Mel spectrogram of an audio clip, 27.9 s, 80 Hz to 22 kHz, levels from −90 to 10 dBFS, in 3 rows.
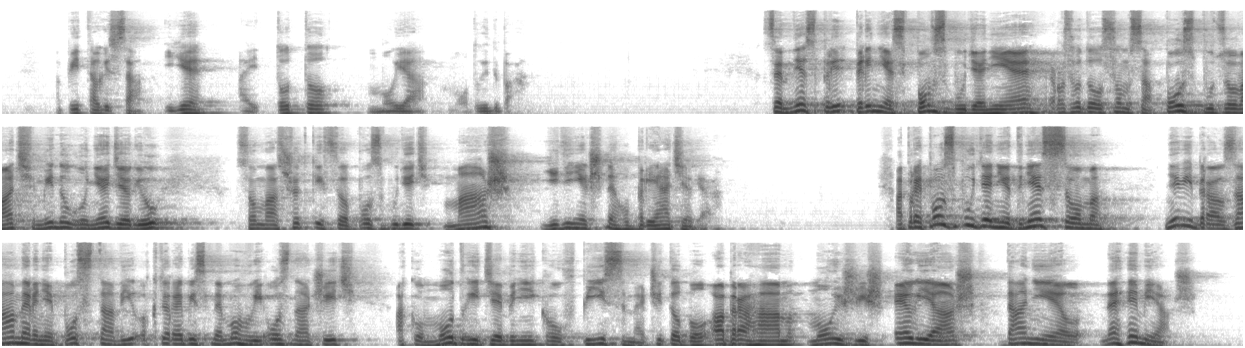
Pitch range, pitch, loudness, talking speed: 125-160 Hz, 140 Hz, -19 LUFS, 110 wpm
